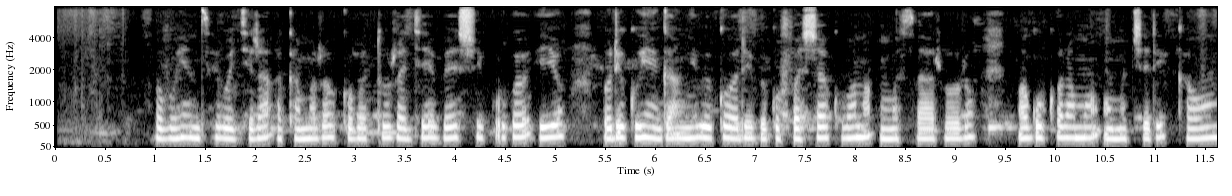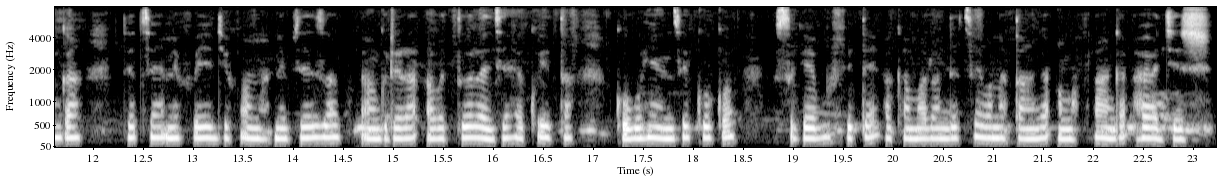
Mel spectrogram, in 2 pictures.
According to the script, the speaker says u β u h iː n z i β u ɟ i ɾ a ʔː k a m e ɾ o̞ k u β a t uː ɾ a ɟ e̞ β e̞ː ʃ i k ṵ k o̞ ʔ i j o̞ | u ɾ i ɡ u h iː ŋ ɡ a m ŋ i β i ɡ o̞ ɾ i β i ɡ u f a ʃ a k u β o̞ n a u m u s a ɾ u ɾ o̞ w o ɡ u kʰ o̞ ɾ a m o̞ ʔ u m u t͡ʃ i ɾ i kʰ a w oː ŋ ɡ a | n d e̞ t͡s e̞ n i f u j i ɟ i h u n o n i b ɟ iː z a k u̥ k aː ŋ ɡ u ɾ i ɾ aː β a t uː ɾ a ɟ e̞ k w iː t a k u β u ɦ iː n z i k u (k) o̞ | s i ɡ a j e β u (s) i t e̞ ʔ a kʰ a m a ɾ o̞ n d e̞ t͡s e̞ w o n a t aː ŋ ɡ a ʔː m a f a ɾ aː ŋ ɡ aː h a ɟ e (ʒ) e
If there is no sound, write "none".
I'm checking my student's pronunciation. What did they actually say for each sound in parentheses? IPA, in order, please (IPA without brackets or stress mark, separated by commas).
k, f, ʒ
